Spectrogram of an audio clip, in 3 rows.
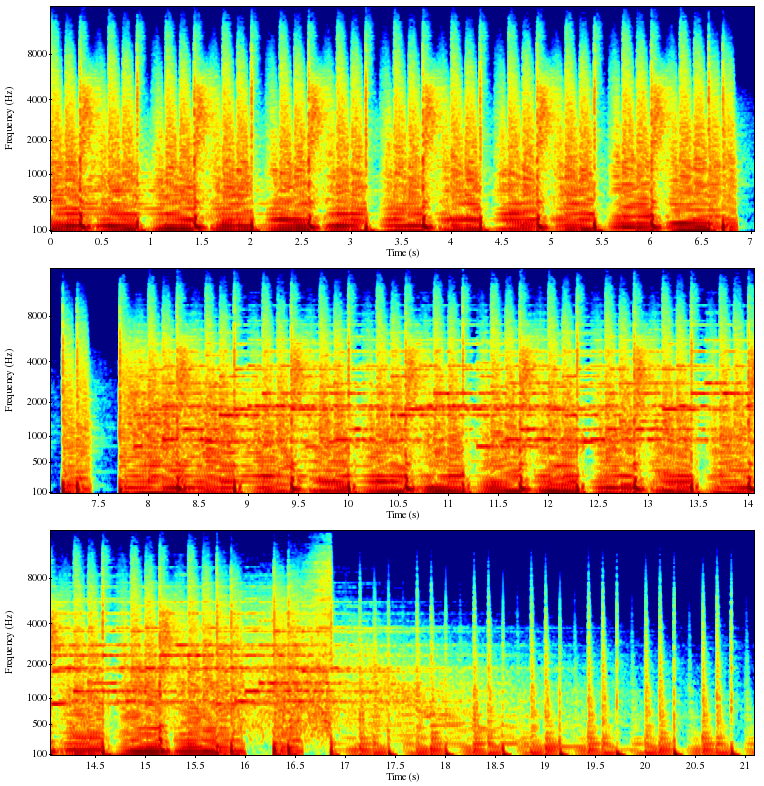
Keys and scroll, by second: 0.5 super+z, 1.7 super+z, 2.8 super+z, 4.3 super+z, 6.0 super+z, 9.7 super+z, 10.9 shift+f, 11.2 d, 15.0 typing, 16.9 shift+d, 18.3 super+z, 18.6 shift+f, 19.0 shift+d.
